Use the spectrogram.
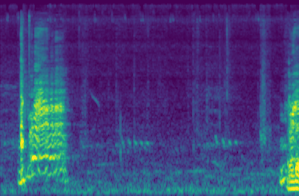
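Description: A single goat bleats near the start with a harsh, wavering tone, followed by quiet outdoor ambience and another bleat beginning at the end.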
